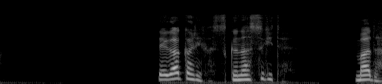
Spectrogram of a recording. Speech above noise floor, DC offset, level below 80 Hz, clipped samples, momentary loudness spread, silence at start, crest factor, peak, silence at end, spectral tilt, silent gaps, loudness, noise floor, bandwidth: 41 dB; under 0.1%; -64 dBFS; under 0.1%; 14 LU; 1.6 s; 20 dB; -14 dBFS; 0 s; -4.5 dB/octave; 3.19-3.56 s; -31 LUFS; -70 dBFS; 11 kHz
